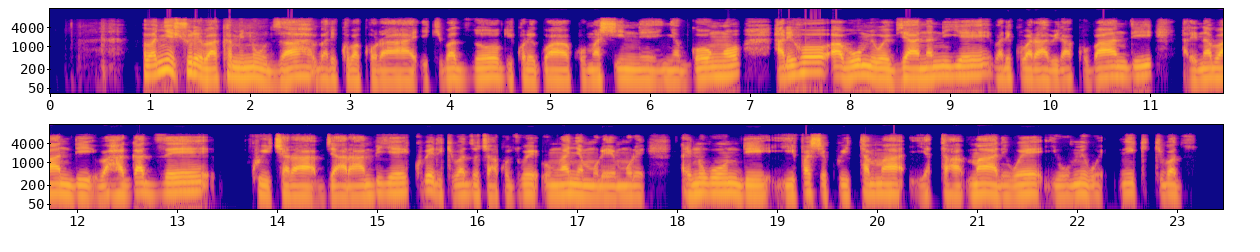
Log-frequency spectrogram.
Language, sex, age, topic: Rundi, male, 36-49, education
